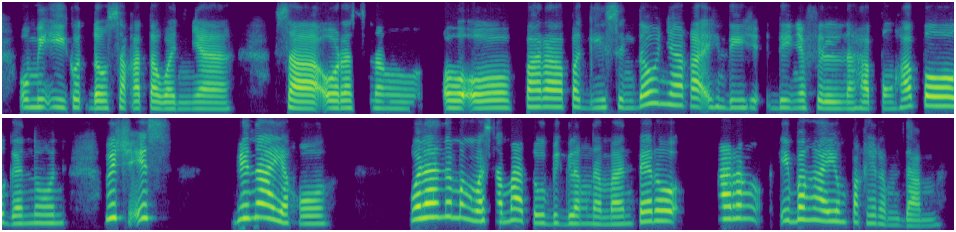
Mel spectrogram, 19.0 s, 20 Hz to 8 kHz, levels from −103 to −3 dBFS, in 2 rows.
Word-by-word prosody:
umiikot 210 Hz, 0 st, -3 dB
daw 190 Hz, +1 st, +1 dB
sa 195 Hz, +1 st, -5 dB
katawan 180 Hz, -2 st, -1 dB, 0.2 s
niya 170 Hz, 0 st, -2 dB, 0.4 s
sa 180 Hz, -4 st, +4 dB
oras 195 Hz, 0 st, +2 dB, 0.2 s
ng 185 Hz, -1 st, -5 dB, 0.6 s
oo, 195 Hz, +1 st, +2 dB
para 220 Hz, 0 st, +2 dB
paggising 205 Hz, -1 st, -7 dB
daw 285 Hz, +10 st, +1 dB
niya 275 Hz, -4 st, -2 dB
kahi 230 Hz, -2 st, 0 dB
hindi 200 Hz, 0 st, -8 dB, 0.3 s
hindi 200 Hz, +2 st, -8 dB
niya 195 Hz, -, -5 dB
feel 180 Hz, -3 st, -4 dB
na 175 Hz, 0 st, -6 dB
hapong-hapo 230 Hz, +8 st, +2 dB
gano'n 215 Hz, +2 st, -5 dB, 0.4 s
which 355 Hz, +2 st, +3 dB
is 355 Hz, +1 st, -2 dB, 0.7 s
ginaya 340 Hz, -7 st, +5 dB
ko 200 Hz, 0 st, -5 dB, 0.7 s
wala 345 Hz, +5 st, +8 dB
namang 365 Hz, -6 st, -1 dB
masama, 270 Hz, +1 st, +2 dB
tubig 220 Hz, -6 st, -8 dB
lang 205 Hz, 0 st, -4 dB
naman 190 Hz, 0 st, -3 dB
pero 265 Hz, +1 st, +3 dB, 0.4 s
parang 330 Hz, -1 st, +2 dB, 0.2 s
iba 285 Hz, +3 st, +2 dB
nga 300 Hz, -2 st, +1 dB
yung 265 Hz, -1 st, -2 dB
pakiramdam. 170 Hz, -10 st, -9 dB
210 Hz, 115 wpm, -22 LUFS, 190-265 Hz, 0.7 s, wala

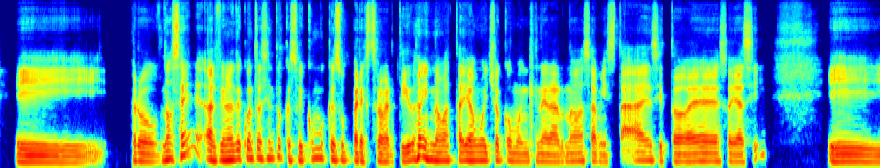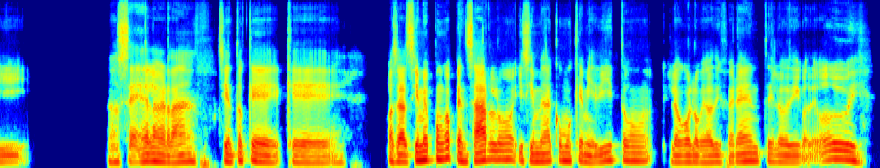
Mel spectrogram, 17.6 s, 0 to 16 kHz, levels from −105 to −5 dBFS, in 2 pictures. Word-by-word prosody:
y 100 Hz, -2 st, 0 dB, 0.2 s
pero 115 Hz, -3 st, +1 dB
no 140 Hz, +2 st, +2 dB
sé, 200 Hz, +7 st, 0 dB
al 140 Hz, -4 st, +4 dB
final 135 Hz, +1 st, +3 dB
de 150 Hz, -, 0 dB
cuentas 160 Hz, -1 st, 0 dB
siento 155 Hz, +3 st, -4 dB
que 130 Hz, -, -5 dB
soy 125 Hz, -1 st, -1 dB
como 155 Hz, +3 st, -5 dB
que 145 Hz, -, +1 dB
superextrovertido 120 Hz, -, 0 dB
y 170 Hz, -, +3 dB
no 130 Hz, -2 st, +2 dB
batallo 125 Hz, 0 st, +2 dB
mucho 130 Hz, +1 st, -2 dB
como 125 Hz, -3 st, -3 dB
en 115 Hz, -, -5 dB
generar 110 Hz, -1 st, -1 dB
nuevas 120 Hz, +2 st, -4 dB
amistades 125 Hz, +4 st, -2 dB
y -, -, -7 dB
todo 115 Hz, -3 st, +1 dB
eso, 115 Hz, 0 st, +1 dB
y -, -, 0 dB
así. 110 Hz, -, -3 dB, 0.6 s
Y, 105 Hz, -2 st, -1 dB, 0.8 s
no 100 Hz, -, -4 dB
sé, 100 Hz, +2 st, +1 dB
la 115 Hz, -, +3 dB
verdad, 105 Hz, +2 st, +1 dB, 0.2 s
siento 115 Hz, +2 st, 0 dB
que 105 Hz, -6 st, +1 dB
que, 95 Hz, 0 st, -2 dB, 0.4 s
o -, -, 0 dB
sea, 110 Hz, -, +5 dB
sí 130 Hz, +6 st, +3 dB
me 135 Hz, -, +7 dB
pongo 145 Hz, +3 st, +3 dB
a -, -, -17 dB
pensarlo 135 Hz, +4 st, +4 dB
y 120 Hz, -, -3 dB
sí 115 Hz, -2 st, -1 dB
me 115 Hz, 0 st, +2 dB
da 120 Hz, -, 0 dB
como 125 Hz, -1 st, 0 dB
que 120 Hz, -, -2 dB
miedito, 120 Hz, +4 st, -2 dB, 0.2 s
luego 100 Hz, 0 st, +1 dB
lo 100 Hz, -, 0 dB
veo 95 Hz, 0 st, 0 dB
diferente 110 Hz, +3 st, -2 dB
y -, -, -5 dB
luego 105 Hz, -1 st, -1 dB
digo 100 Hz, 0 st, -2 dB
de: -, -, -6 dB
"Uy, 135 Hz, -4 st, +2 dB
115 Hz, 200 wpm, -22 LUFS, 105-130 Hz, 0.8 s, me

